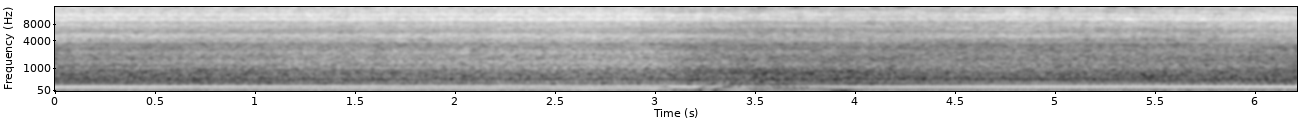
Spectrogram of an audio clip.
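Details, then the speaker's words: 1968 Austin 1100 A-Series four-cylinder, first start after 3–4 months and mechanical work, engine moderately warm, some choke, carb on initial settings: steady fast idle around 1400 rpm, dips briefly, settles evenly with no knocks or misses; healthy. "and that's how a series are supposed to run"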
